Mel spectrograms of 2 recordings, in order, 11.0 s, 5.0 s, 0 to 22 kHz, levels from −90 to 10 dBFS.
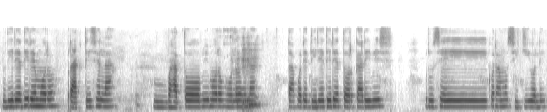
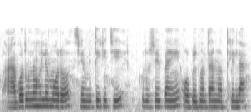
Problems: none marked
